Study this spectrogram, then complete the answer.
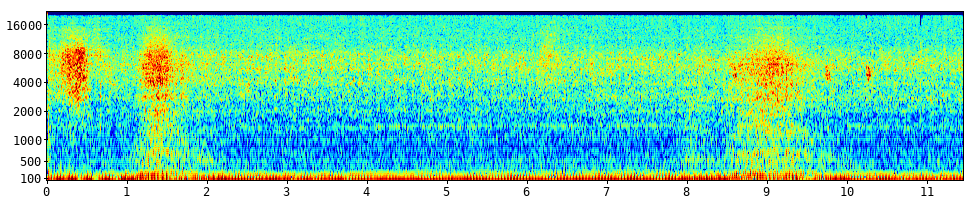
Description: Strange buzzing noise my v6 gt makes on sub zero starts. Throttle response poor at the same time.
